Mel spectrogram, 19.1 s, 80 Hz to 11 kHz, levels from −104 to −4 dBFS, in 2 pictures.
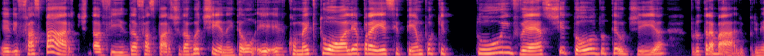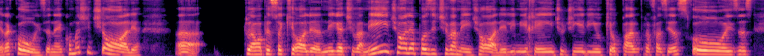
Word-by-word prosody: Ele 185 +1 -4
faz 225 +4 +3
parte 195 - 0
da 175 -1 +2
vida, 165 +4 -3
faz 205 -2 +3
parte 175 +5 -4
da 190 - -2
rotina. 230 -8 -1
Então 175 +3 -3
e 390 - -1
e 180 - -15
como 210 +1 -4
é 225 - +2
que 235 - -5
tu 255 -2 0
olha 210 +2 +5
pra 245 -2 +4
esse 230 +2 +5
tempo 225 +3 -5
que 245 -2 -8 0.3
tu 255 +4 -1
investe 215 -4 +2
todo 250 0 0
o - - -6
teu 260 +1 -3
dia 120 - -5 0.3
para - - -10
o - - -10
trabalho? - - -1
1a 150 +7 -6
coisa, 175 -8 +1
né. 165 0 -5
Como 245 +3 -5
a - - -5
gente 300 -3 -5
olha, 170 - +1 0.4
ah, 385 0 -2 0.6
tu 235 - +2
é - - +2
uma 205 - 0
pessoa 225 +1 +6
que 230 - 0
olha 180 -4 +1
negativamente 195 - 0
ou 290 - +2
olha 270 -1 +1
positivamente, 230 -9 -2
"Olha, 175 -5 0
ele 170 +3 -5
me 175 0 -4
rende 175 +1 -3
o - - -14
dinheirinho 170 -1 -5
que - - -4
eu 185 - -3
pago 170 -2 -3
para 180 0 -10
fazer 180 0 -1
as 195 +1 +6
coisas. 200 -2 +2
200 Hz, 190 wpm, -25 LUFS, 175-240 Hz, 0.6 s, pessoa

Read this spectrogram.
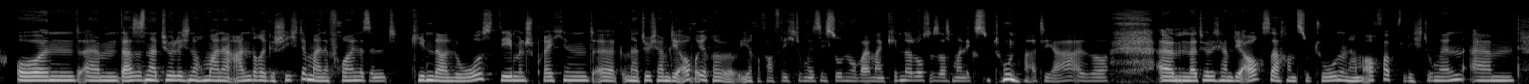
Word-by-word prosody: Und, 190 0 +6
ähm, 180 -1 +2
das 175 +1 +4
ist 195 - +1
natürlich 195 -1 +3
noch 195 -3 +2
mal 185 -1 +3
'ne 170 - +1
andere 190 +2 +1
Geschichte. 200 +7 -2
Meine 170 -6 +3
Freunde 185 +2 -1
sind 165 -1 -6
kinderlos. 195 +5 +2
Dementsprechend, 185 0 0
äh, 175 -2 -1
g - - -14
natürlich 180 +2 -1
haben 180 - +2
die 170 - 0
auch 215 +3 -1
ihre 180 -4 -3
ihre 160 -2 -7
Verpflichtungen 160 +3 -12
ist 160 +2 -6
nicht 160 - -1
so, 175 - -3
nur 165 -2 -11
weil 150 0 -2
man 150 -1 -7
kinderlos 185 0 -5
ist, 165 - -10
dass 165 0 -7
man 160 -1 -7
nix 165 - -2
zu 185 - -8
tun 215 -5 +4
hat, 155 +1 -11
ja, 155 +4 -7
also. 165 -2 -8 0.5
Ähm, 185 -1 +5
natürlich 185 +1 +1
haben 175 -1 +2
die 175 - 0
auch 230 - +1
Sachen 170 -4 -2
zu 155 0 -3
tun 175 +5 -3
und 180 -4 0
haben 155 - 0
auch 200 - -3
Verpflichtungen, 180 - -4
ähm, 180 0 0
180 Hz, 210 wpm, -29 LUFS, 165-190 Hz, 0.5 s, Und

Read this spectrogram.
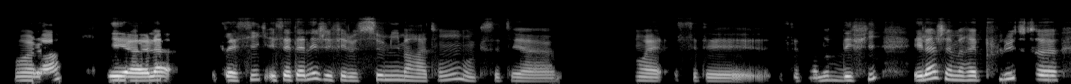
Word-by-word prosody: voilà, 185 0 0 0.7
et 195 0 +9
heu, 180 0 +9
là 195 +1 +7 0.6
classique 190 +5 -1
et 195 - -1
cette 200 +1 +2
année, 235 +6 +2
j'ai 210 -5 -2
fait 195 - -2
le 175 -1 -5
semi-marathon, 200 +2 -5
donc 175 -7 -9
c'était, 160 0 -8
heu 150 -1 -7 0.9
ouais, 170 -2 -2
c'était 175 - -8
c'était - - -17
un 305 - -6
autre 195 -1 -8
défi 185 - -2 0.3
et 395 - +3
là, 270 +4 +6
j'aimerais 205 -8 0
plus, 240 +7 -6 0.2
heu, 210 -1 +3
195 Hz, 145 wpm, -19 LUFS, 175-220 Hz, 0.9 s, et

